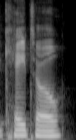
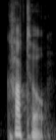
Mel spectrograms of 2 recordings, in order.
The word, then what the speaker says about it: Cato: Oh, English, it's fine to say Cato. Latin pronunciation is Cato.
